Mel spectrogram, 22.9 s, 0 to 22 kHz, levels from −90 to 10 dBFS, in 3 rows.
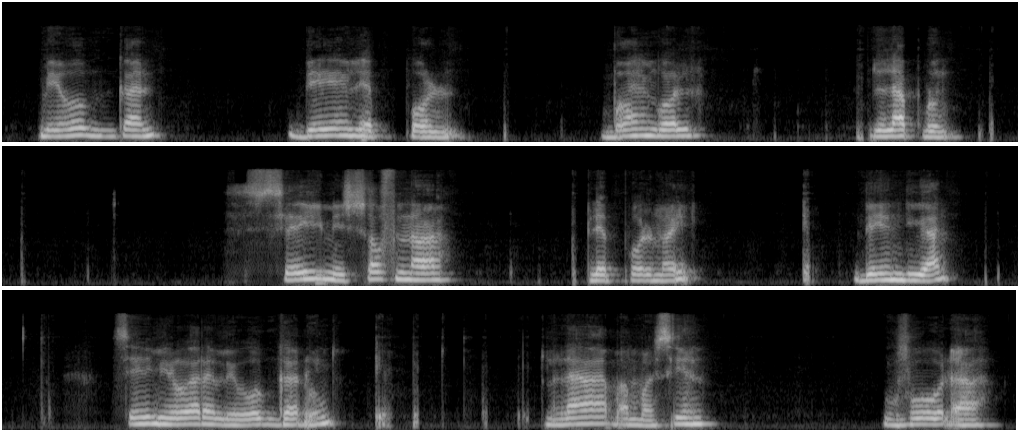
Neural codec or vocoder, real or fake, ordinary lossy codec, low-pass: codec, 24 kHz, 1.5 kbps, HILCodec; fake; none; 10.8 kHz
